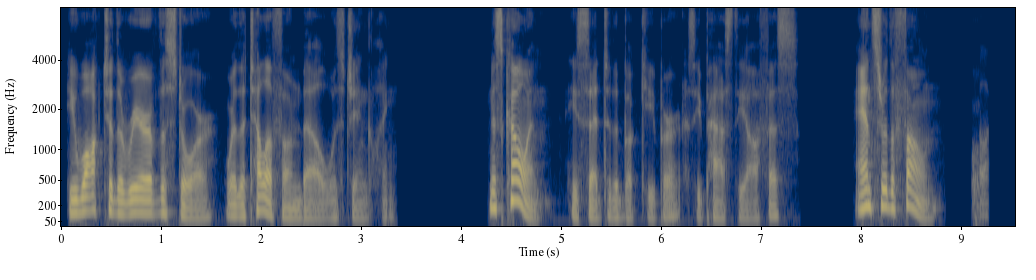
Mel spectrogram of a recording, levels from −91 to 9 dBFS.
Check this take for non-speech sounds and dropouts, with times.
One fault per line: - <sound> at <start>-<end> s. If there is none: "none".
- laugh at 9.1-9.3 s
